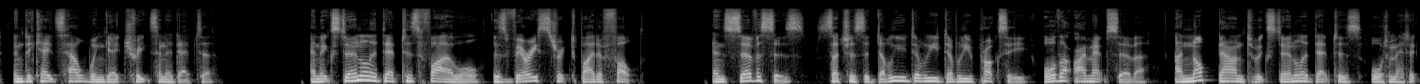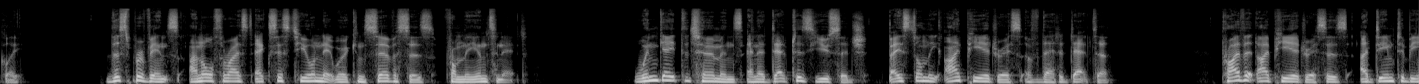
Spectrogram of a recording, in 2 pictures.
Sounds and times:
Speech synthesizer: 0.0 - 2.2, 3.1 - 6.4, 7.2 - 14.4, 15.3 - 19.5, 20.6 - 25.3, 26.4 - 28.3.

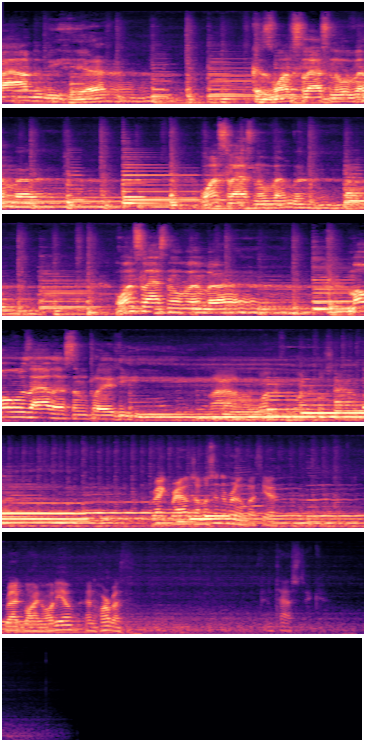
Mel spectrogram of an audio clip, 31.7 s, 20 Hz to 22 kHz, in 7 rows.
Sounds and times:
Music: 0.0 - 24.1
Speech: 20.0 - 21.6, 22.7 - 24.2, 25.9 - 26.7.

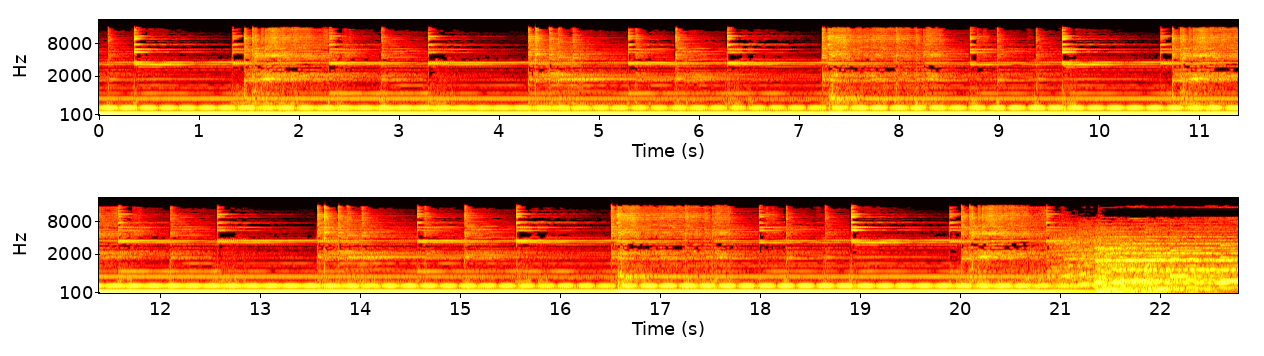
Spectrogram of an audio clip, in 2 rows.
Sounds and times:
Music: 0.0 - 22.7.

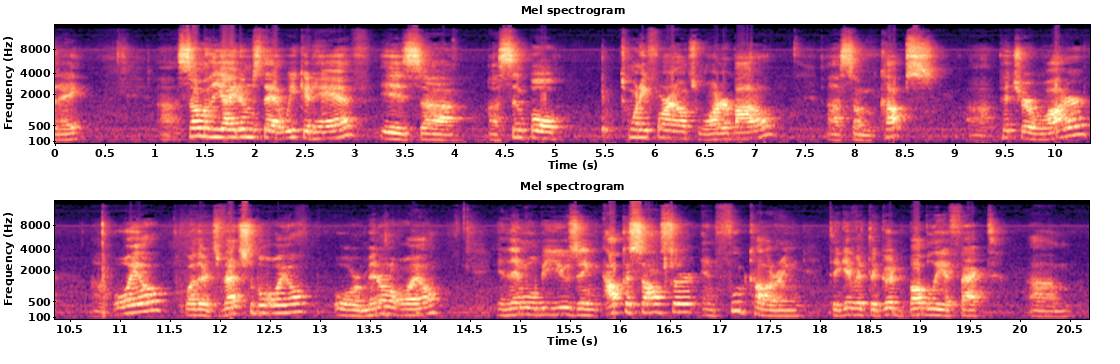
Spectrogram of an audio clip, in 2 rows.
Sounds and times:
Speech: 0.0 - 0.4, 1.0 - 20.6.

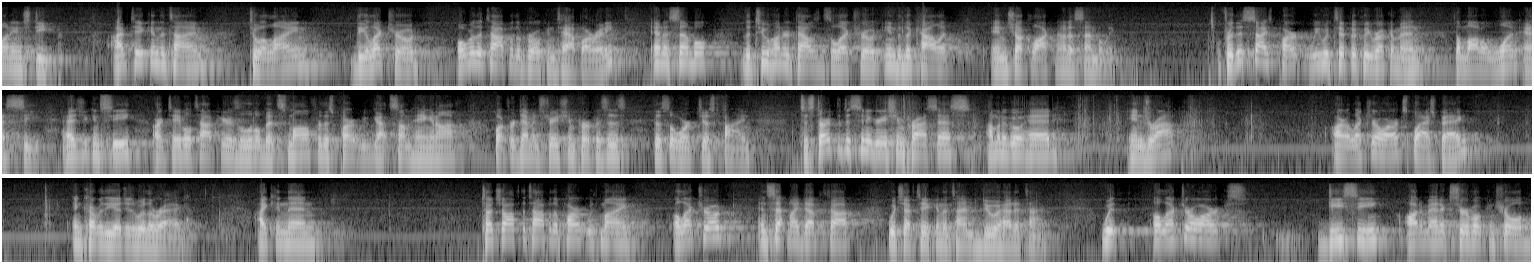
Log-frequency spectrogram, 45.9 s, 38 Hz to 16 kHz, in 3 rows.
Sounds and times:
Speech: 0.0 - 11.2, 12.1 - 26.0, 26.6 - 27.3, 28.6 - 30.2, 31.3 - 32.6, 33.2 - 33.9, 35.4 - 45.8.

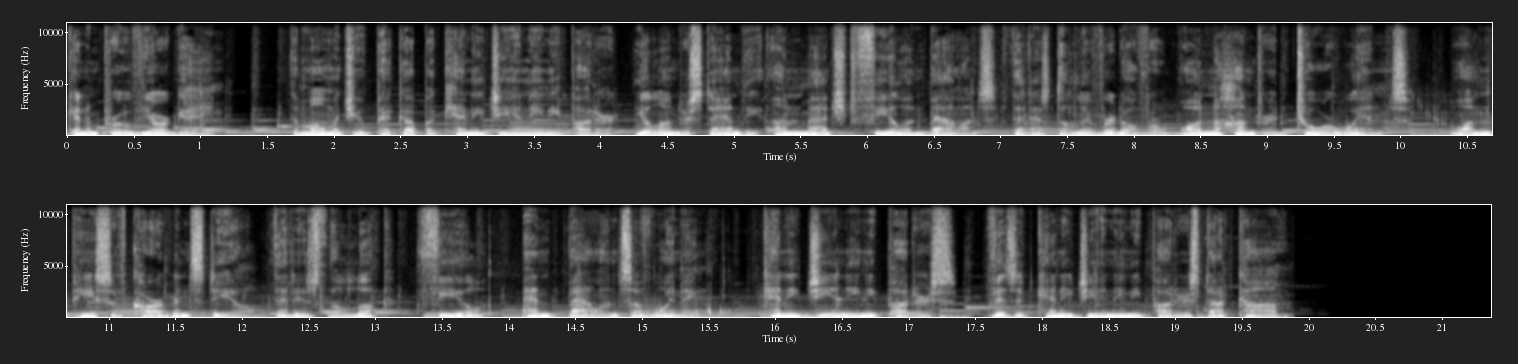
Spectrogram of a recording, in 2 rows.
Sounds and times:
Speech: 0.0 - 19.9
Music: 0.0 - 20.2.

